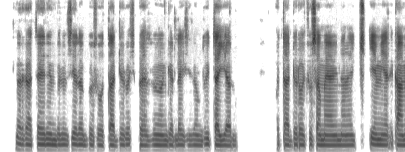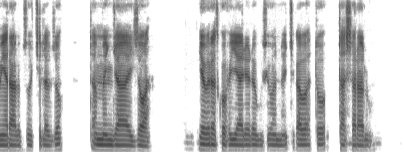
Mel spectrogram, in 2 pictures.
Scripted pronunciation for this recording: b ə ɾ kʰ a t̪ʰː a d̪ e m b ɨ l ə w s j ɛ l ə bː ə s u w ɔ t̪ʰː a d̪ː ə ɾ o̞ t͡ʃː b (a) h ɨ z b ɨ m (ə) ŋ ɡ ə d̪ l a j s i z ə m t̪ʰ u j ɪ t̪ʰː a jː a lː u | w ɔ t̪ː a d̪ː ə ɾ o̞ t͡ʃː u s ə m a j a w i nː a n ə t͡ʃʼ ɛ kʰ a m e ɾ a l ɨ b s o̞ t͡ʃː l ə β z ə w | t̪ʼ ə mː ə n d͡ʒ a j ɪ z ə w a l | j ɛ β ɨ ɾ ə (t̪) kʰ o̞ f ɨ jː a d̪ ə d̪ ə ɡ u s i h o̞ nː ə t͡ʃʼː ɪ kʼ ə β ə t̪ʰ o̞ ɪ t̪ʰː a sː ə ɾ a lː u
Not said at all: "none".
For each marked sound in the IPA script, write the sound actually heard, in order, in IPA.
ə, ə, t̪

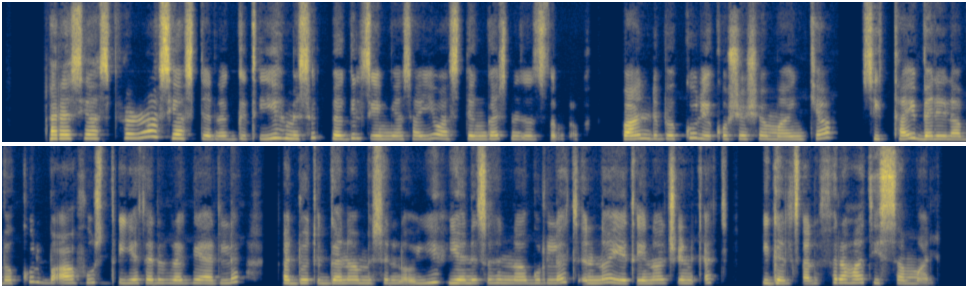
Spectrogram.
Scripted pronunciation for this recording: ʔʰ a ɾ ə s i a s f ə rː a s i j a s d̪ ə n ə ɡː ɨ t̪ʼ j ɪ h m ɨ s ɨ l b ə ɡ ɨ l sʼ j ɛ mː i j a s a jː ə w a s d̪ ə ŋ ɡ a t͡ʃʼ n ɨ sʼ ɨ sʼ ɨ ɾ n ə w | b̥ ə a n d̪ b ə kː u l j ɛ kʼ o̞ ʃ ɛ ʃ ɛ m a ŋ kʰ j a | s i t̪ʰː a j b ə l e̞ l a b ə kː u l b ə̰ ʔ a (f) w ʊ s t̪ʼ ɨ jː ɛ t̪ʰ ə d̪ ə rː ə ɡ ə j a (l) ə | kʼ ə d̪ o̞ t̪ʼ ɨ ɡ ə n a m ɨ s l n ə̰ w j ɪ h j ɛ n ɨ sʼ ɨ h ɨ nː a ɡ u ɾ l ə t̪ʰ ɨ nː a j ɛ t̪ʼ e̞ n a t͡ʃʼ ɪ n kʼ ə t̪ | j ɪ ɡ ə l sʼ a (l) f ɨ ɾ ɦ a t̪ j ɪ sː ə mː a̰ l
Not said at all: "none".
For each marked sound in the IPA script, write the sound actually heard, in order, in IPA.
f, lː, l

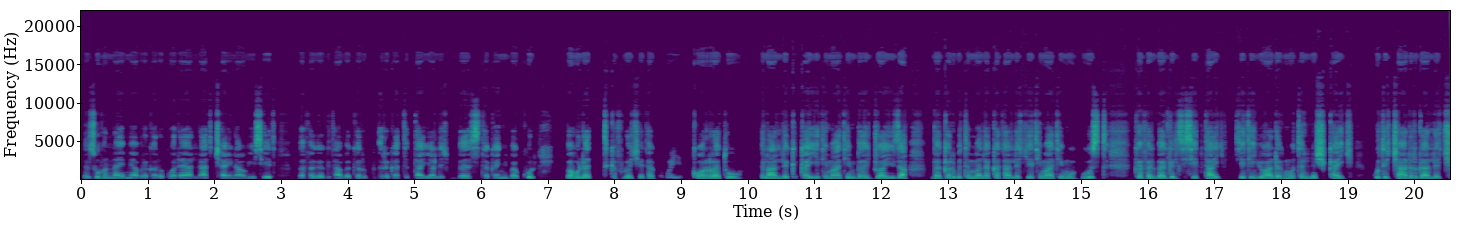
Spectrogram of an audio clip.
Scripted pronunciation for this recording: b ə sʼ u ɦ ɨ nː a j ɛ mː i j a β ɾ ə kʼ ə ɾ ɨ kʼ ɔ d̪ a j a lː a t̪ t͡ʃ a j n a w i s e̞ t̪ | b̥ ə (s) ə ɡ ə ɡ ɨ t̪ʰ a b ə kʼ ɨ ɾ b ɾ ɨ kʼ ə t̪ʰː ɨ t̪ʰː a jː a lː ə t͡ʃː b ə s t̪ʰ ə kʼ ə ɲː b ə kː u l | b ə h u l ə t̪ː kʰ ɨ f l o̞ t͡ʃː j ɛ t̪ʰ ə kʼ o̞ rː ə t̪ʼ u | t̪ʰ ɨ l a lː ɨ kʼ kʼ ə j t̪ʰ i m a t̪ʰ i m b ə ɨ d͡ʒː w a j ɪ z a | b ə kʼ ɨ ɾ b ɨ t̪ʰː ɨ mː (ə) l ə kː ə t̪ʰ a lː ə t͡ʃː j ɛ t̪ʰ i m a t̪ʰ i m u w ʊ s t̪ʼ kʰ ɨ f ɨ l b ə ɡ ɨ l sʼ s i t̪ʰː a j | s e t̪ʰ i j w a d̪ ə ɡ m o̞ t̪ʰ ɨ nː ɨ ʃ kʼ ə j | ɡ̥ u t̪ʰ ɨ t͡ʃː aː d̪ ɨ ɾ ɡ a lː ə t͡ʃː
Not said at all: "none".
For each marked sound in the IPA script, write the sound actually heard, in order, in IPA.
f, ə

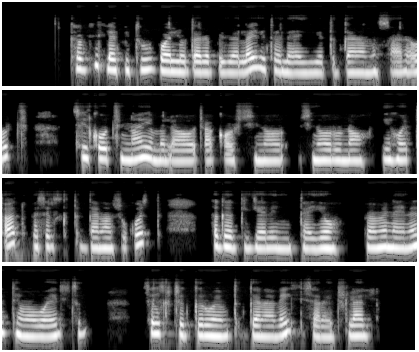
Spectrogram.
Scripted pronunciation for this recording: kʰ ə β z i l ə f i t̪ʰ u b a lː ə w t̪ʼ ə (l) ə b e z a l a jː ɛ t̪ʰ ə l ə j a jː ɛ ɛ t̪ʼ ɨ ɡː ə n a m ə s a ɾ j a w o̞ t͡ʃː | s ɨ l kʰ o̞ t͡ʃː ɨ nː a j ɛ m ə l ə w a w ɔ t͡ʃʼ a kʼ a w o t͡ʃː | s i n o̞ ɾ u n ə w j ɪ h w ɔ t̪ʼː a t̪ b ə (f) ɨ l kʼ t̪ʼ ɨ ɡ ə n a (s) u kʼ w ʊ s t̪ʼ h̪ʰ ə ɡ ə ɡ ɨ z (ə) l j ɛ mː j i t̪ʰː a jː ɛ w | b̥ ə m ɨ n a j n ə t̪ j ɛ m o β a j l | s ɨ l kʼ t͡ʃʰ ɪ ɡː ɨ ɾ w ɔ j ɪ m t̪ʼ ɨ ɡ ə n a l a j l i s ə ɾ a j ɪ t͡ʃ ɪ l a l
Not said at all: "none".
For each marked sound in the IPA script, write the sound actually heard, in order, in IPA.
ɾ, s, s, a

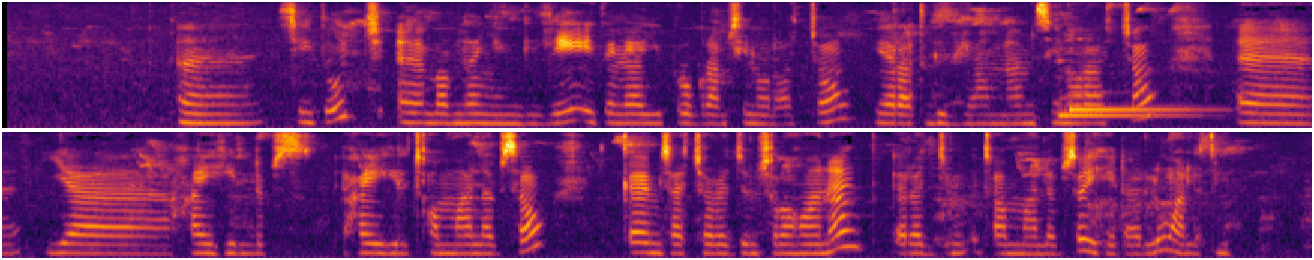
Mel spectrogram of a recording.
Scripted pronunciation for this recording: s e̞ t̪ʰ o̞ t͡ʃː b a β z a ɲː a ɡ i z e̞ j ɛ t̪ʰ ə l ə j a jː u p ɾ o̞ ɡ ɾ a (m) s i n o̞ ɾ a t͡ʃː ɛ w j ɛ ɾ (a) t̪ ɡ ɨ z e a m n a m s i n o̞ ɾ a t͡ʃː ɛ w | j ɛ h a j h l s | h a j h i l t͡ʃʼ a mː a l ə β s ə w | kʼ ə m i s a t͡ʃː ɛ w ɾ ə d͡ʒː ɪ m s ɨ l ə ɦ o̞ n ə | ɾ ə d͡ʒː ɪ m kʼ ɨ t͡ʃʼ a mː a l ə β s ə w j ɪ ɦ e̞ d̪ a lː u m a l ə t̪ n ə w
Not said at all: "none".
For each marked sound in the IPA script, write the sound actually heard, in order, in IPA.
m, a

